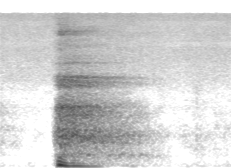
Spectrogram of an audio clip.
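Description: A man sighing: one audible breath out starting about half a second in and fading away over about a second.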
